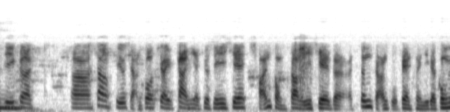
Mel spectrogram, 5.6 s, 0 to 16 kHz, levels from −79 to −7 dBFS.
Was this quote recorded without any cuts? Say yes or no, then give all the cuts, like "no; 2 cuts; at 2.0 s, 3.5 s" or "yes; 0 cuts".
yes; 0 cuts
